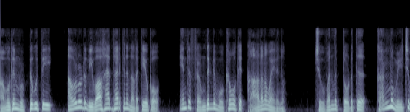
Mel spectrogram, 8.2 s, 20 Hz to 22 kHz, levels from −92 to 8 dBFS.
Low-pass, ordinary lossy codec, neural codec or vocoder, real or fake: none; none; codec, 16 kHz, 0.5 kbps, FunCodec, trained on LibriTTS, 25 frames a second; fake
